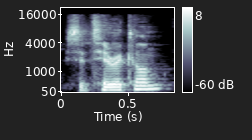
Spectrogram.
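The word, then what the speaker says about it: Satyricon: by Patronus the satire I can't say it right satiricon City can you say that word satiricon it's a tiricon that's it and that has the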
